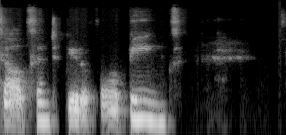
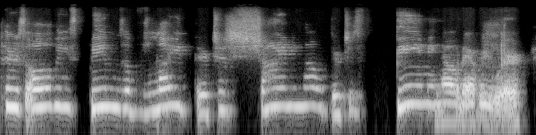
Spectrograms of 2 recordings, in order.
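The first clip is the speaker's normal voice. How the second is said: high-pitched, marvelling retelling; retold wonder; 9 semitones higher than usual. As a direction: act out someone amazed by the sight, pitched up. Retold awe at beams of light.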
